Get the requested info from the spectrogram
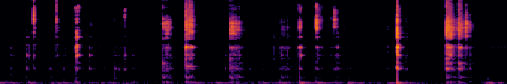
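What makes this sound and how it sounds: A small pile of brass- and copper-coloured metal coins on a purple cloth is handled by fingertips that slide, stack and click the solid coins against each other while lining them up, with tins of coins in the background. The clip is quiet and bright, made of short, sharp metallic clicks and brief scraping slides that die away almost at once. Many separate clicks come in uneven bursts with gaps between them.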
